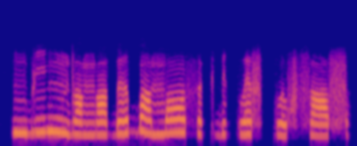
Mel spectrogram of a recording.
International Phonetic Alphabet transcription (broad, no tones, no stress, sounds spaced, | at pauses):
m b i ŋ n d ɒ ŋ ɒ ɗ ə ɓ ɒ m ɔ θ œ k ɗ i kʷ ɛ f kʷ ə xʷ s ɒ f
